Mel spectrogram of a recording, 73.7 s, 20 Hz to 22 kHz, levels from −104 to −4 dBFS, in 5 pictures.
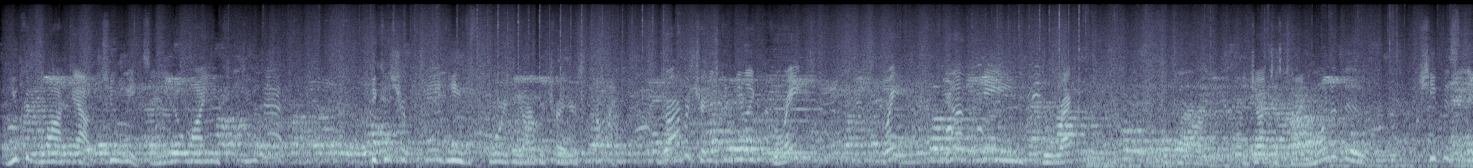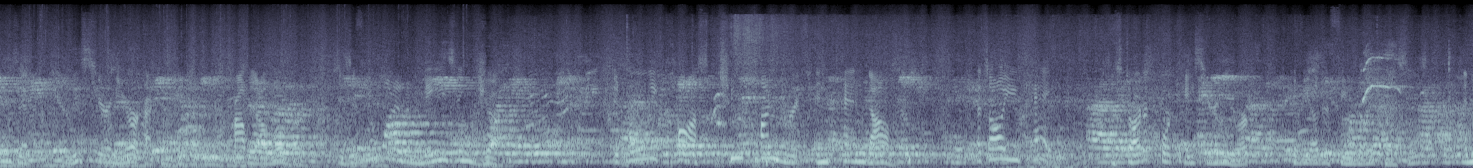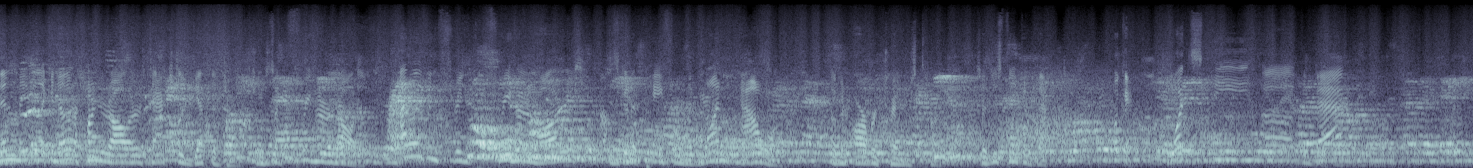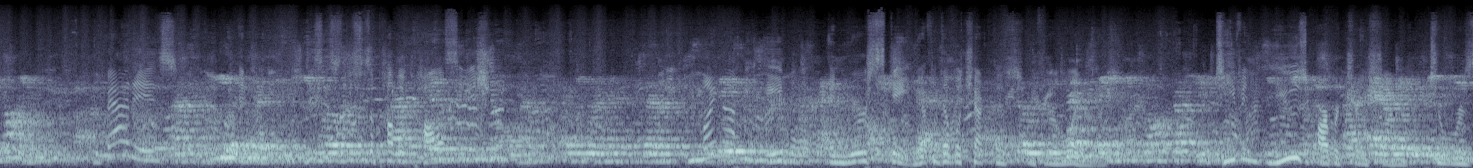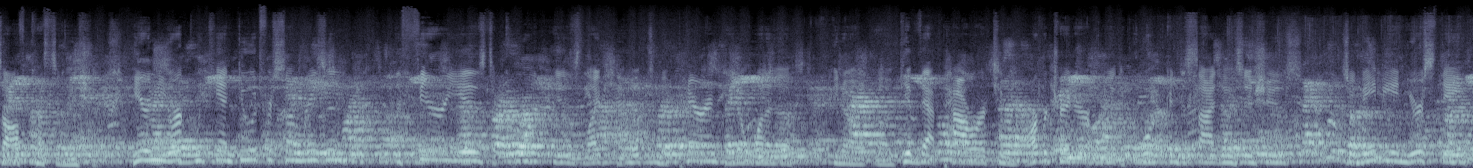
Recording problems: chatter from many people; very loud; throughout; 3 dB above the speech

